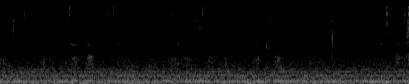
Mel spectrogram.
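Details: Pomeranian chewing a Dentastix treat, close-up crunching and wet biting clicks packed tightly together over a few seconds in a small indoor room.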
